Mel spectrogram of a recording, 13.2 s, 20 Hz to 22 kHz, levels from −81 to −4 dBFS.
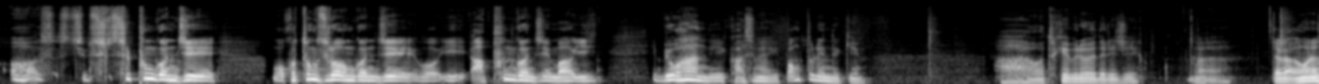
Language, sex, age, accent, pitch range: Korean, male, 40-59, native, 120-175 Hz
